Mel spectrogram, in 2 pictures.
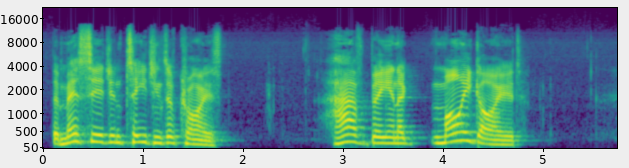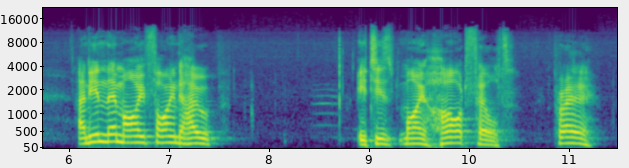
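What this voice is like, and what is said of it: Emotional, choked-up reading voice. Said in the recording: “Why do I get so emotional? ... I get emotional as well”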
